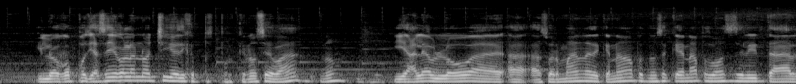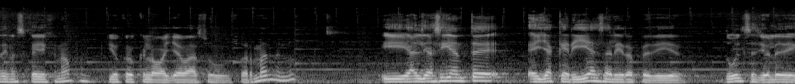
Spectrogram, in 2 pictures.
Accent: Nuevo León, Mexico; o sea, nosotros somos del norte, somos de Nuevo León.

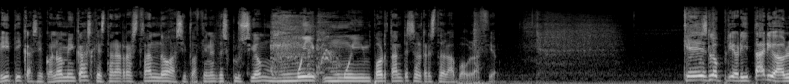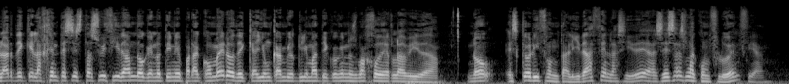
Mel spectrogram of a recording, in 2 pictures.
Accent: Madrid, Community of Madrid, Spain; yo es que vengo de Vallecas y en Vallecas no he escuchado a nadie hablar en inglés nunca.

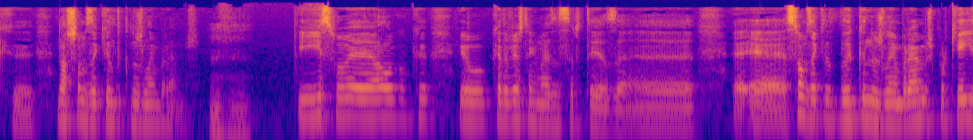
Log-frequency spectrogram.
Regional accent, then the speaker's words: Porto, Portugal; Olha, eu sou do Porto, eu venho do Porto

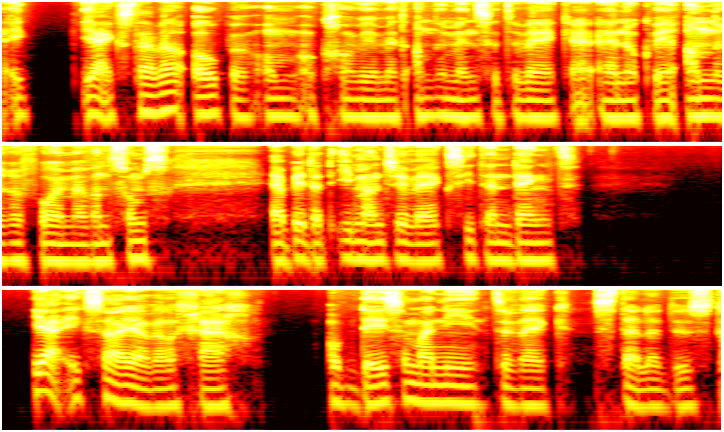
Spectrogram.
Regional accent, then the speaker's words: Belgium; ik ben in België opgegroeid.

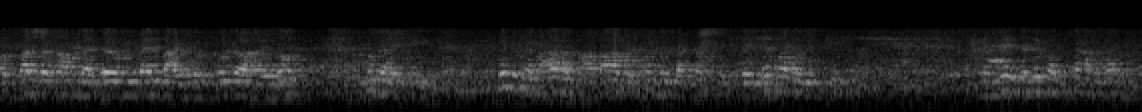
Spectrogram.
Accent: Egypt; ليه احنا كمصريين احنا شعب طيب

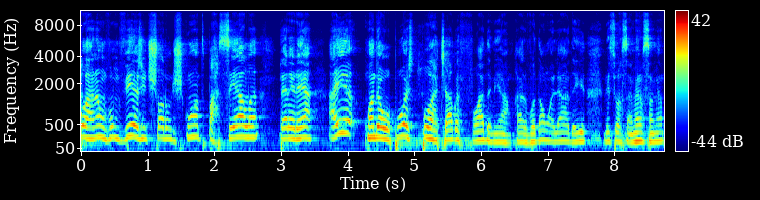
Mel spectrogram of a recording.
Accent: Teresópolis, Rio de Janeiro, Brazil; eu sou de Teresópolis, a galera daqui, sempre veio muita gente.

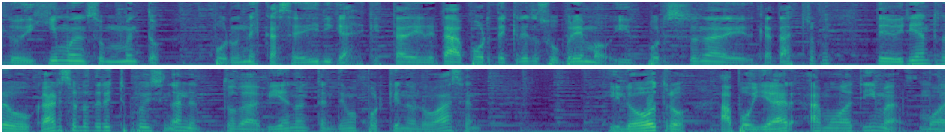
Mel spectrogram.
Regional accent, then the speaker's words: Cabildo, Valparaíso, Chile; O sea, aquí yo soy de Cabildo, pero aquí en La Ligua también hay concejales

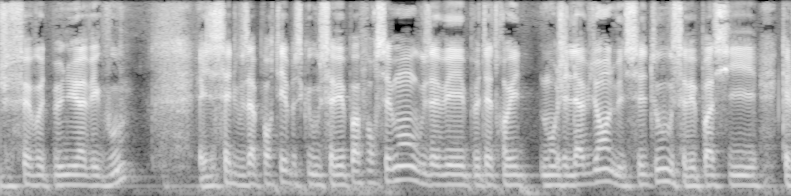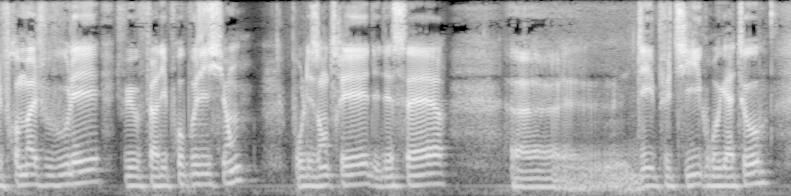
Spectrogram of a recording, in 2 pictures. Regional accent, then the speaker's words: Grand Est, France; Moi, j'ai grandi dans les Vosges, donc c'est aussi pour ça.

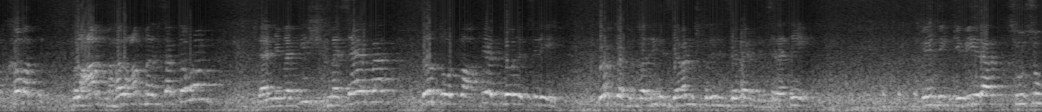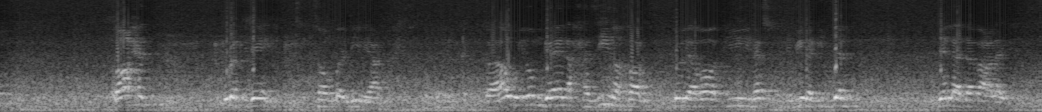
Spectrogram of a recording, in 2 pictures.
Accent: Egypt; عندنا في مصر دي عشان تبين لكم بس ان المصريين عندهم حضاره عاليه جدا

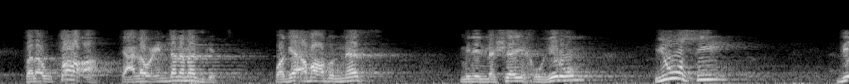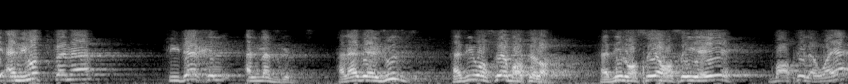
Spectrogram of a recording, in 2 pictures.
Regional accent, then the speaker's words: Egypt; زي كان عندنا في مصر قديما

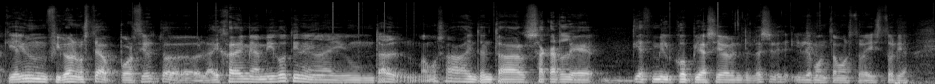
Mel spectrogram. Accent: Valencia, Valencian Community, Spain; yo soy de Valencia

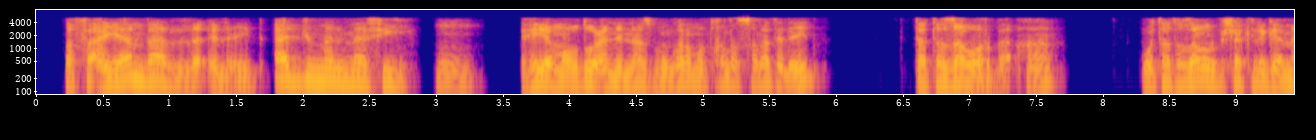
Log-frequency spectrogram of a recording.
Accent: Upper Egypt, Egypt; البيوت عندنا في الصعيد هناك

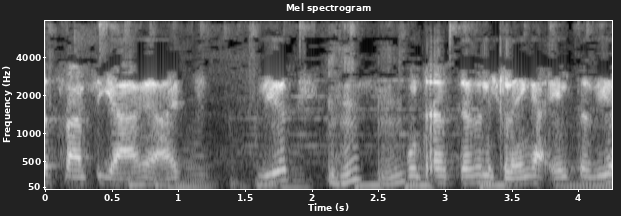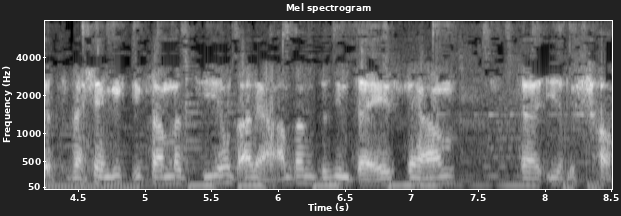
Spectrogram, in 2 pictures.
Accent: Austria; Ja, ich bin Österreicher.

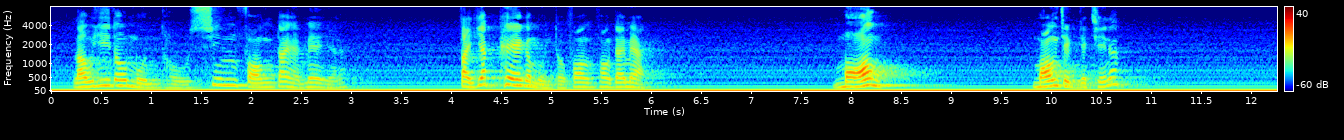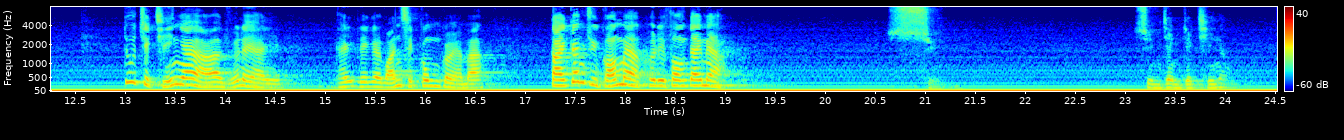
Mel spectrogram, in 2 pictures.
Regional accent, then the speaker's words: Guangdong, China; 咁当然我哋广东人就中意食生勾勾嘅鱼啦

